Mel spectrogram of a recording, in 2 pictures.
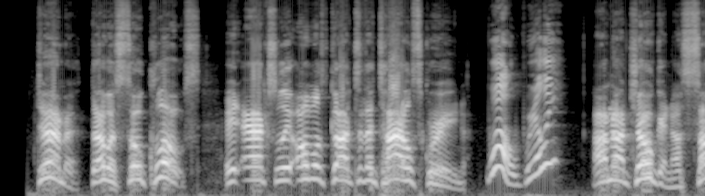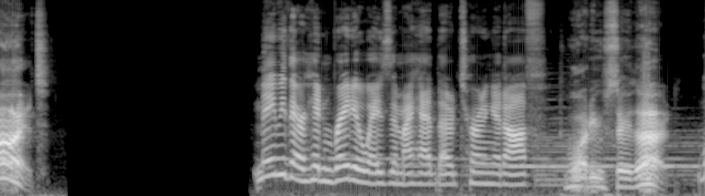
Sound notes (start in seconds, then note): none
